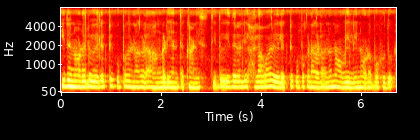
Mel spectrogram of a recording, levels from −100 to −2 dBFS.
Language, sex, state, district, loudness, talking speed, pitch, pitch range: Kannada, female, Karnataka, Bangalore, -17 LUFS, 115 wpm, 190 Hz, 180-200 Hz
